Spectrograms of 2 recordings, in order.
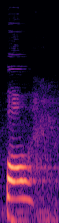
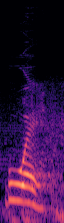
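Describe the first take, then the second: First: The word is said with a plain o vowel. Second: The word is said with the ue diphthong. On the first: The speaker calls it wrong. "No logra María pronunciar correctamente esa palabra" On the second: The speaker calls it right. "la correcta pronunciación es pues"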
